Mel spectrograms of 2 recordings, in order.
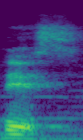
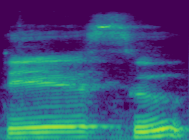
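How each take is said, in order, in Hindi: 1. अंतिम u स्वर छोड़ दिया जाता है। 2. अंतिम u स्वर साफ़ बोला जाता है।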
